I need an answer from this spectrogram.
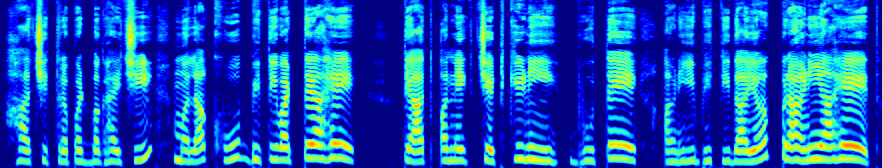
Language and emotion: Marathi, fearful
